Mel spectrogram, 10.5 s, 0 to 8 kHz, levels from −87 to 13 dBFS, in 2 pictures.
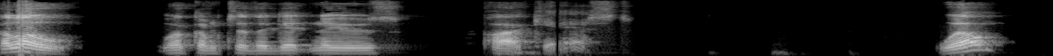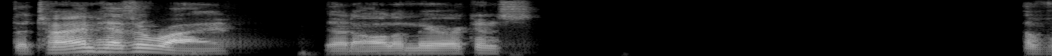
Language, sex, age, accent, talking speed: English, male, 60-79, American, 90 wpm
